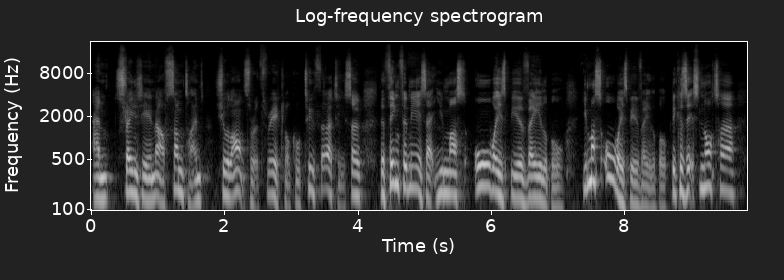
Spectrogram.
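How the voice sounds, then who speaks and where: A man's voice: on the high side, sing-song, brisk, hardly any pauses, dark tone. A man speaking casually as an interview guest, telling anecdotes emphatically, repeating phrases and checking in with the listener. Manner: emphatic, repeats phrases, tags statements with "okay?".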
